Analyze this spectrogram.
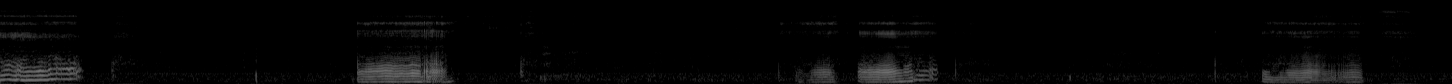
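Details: Sleeping pug: loud rattling snores, about four bursts over fifteen seconds, separated by quiet breathing, with steady room hum; snoring.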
